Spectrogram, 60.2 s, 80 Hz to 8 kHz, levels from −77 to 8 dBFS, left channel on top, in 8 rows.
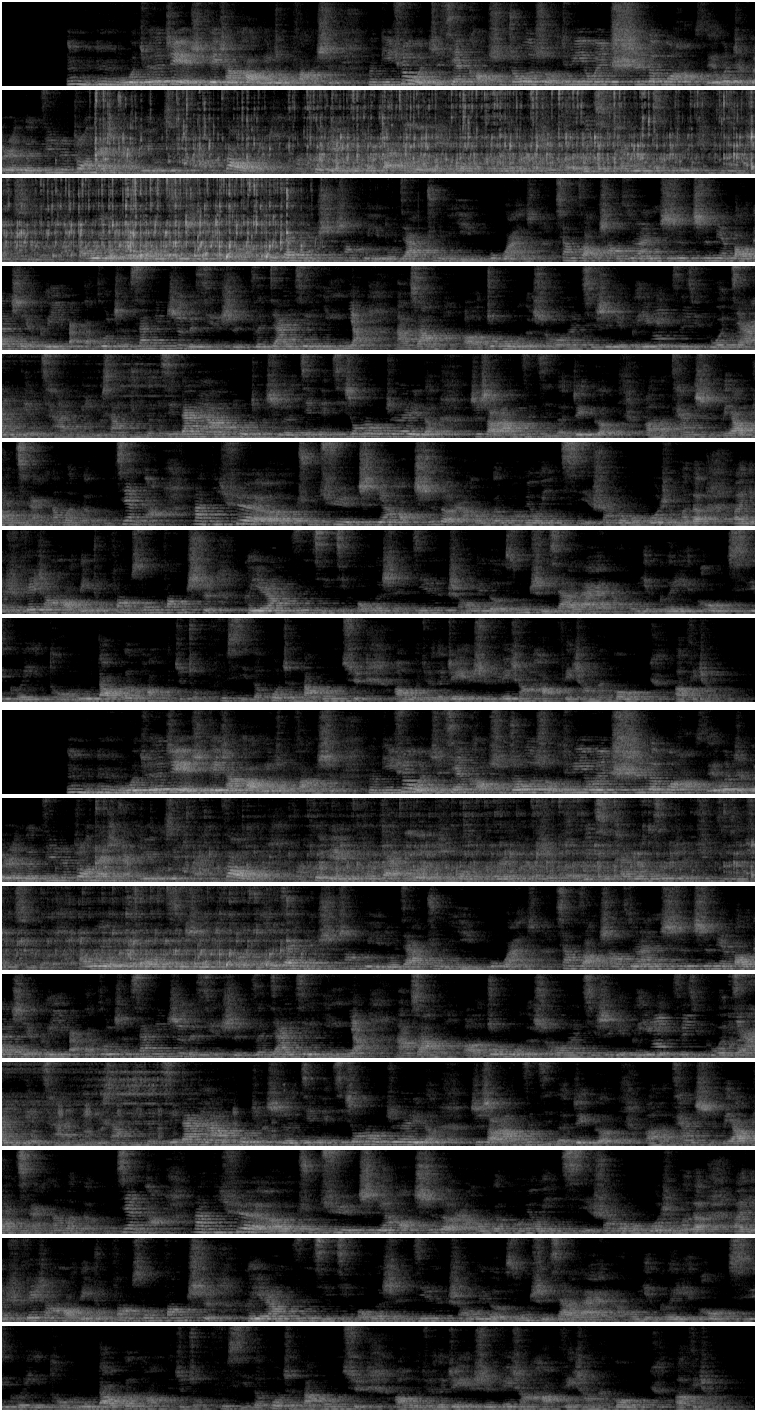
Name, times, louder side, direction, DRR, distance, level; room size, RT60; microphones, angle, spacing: voice 1, 0.6-59.8, equal, 25° left, -3 dB, 0.8 m, -35 dB
sound 1, 7.8-19.5, left 7 dB, 70° left, 0.4 m, -35 dB
sound 2, 29.1-33.1, right 5 dB, 45° right, 0.4 m, -42 dB
6.8 x 5.0 x 6.5 m, 1.5 s
head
